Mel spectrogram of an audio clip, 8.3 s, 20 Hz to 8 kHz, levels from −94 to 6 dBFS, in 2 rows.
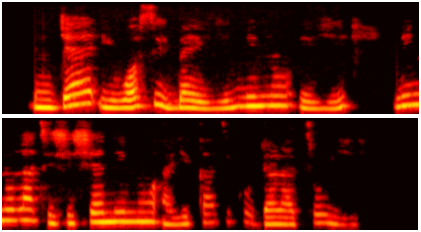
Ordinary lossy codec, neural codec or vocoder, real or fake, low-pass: none; none; real; 7.2 kHz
